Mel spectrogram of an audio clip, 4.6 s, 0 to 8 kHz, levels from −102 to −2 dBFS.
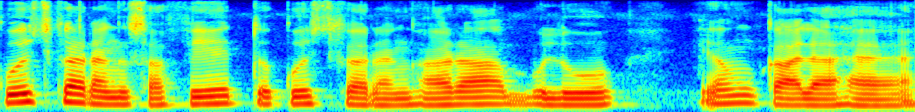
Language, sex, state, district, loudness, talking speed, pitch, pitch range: Hindi, male, Jharkhand, Garhwa, -17 LUFS, 170 wpm, 135 Hz, 130-150 Hz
